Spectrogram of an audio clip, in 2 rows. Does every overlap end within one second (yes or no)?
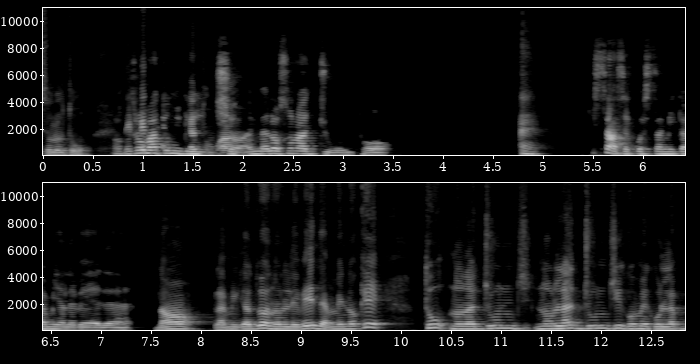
no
